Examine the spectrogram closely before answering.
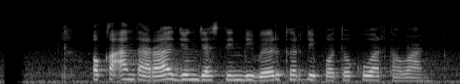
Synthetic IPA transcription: ʔɔkaʔːnt̪aɾad͡ʒɨŋd͡ʒast̪ɪnbibərkɨrdipɔt̪ɔkuwart̪awan

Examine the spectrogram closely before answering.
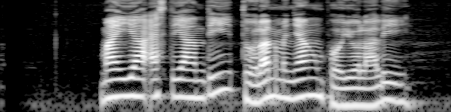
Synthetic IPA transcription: maijaʔɛst̪iant̪id̪̥o̤lanməɲaŋb̥ɔ̤jɔlali

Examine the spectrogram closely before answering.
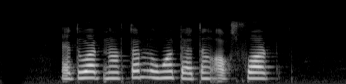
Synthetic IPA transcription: ʔɛt̪ward̪̚nɔrt̪ɔnluŋɔɖ̥ä̤t̪əŋʔɔ̰ksfɔrd̪̚

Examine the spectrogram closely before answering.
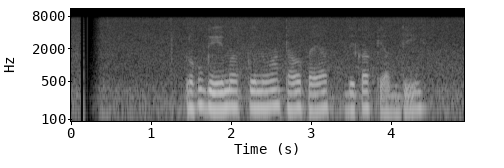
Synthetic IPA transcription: lokuɡeːmakʋenuʋat̪aʋəpɛjakd̪ekakja̰d̪ːiː

